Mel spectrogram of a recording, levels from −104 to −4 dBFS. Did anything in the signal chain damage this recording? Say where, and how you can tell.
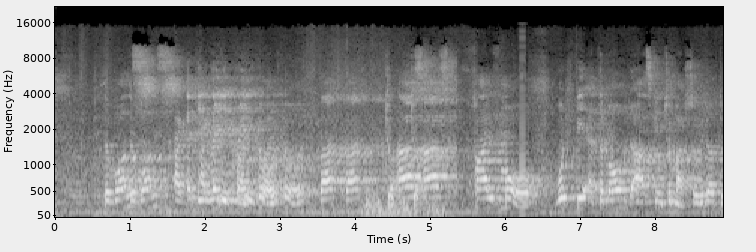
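Yes, two spots. From 0.51 s to 5.35 s there's a doubled audio track: a second, full-band copy of everything sits roughly a third of a second behind, about as loud as the original. There's no decay or room tone on it, and it starts and stops abruptly, so it isn't an echo. Most likely the same signal was routed in twice, either through a second, slower capture path at the driver or buffer stage or from an edit that left two copies out of step.

Then at 6.17 to 6.29 s there's a Bluetooth stutter, which points to the wireless link. For about 116 ms the receiver ran dry and kept replaying its last short slice, which you hear as a quick machine-gun buzz. The gap fits roughly five lost or late packets. When audio comes back it has jumped ahead, as though it kept playing underneath, so that stretch is simply gone rather than delayed.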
